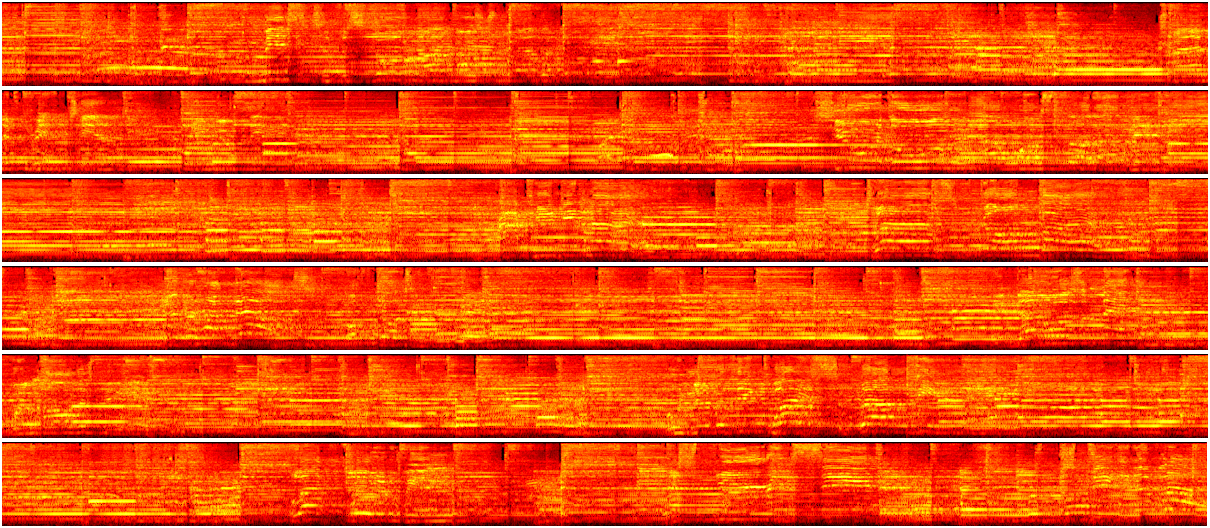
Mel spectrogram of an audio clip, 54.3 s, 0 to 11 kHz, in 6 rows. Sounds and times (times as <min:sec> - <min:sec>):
Music: 0:00.0 - 0:54.2.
